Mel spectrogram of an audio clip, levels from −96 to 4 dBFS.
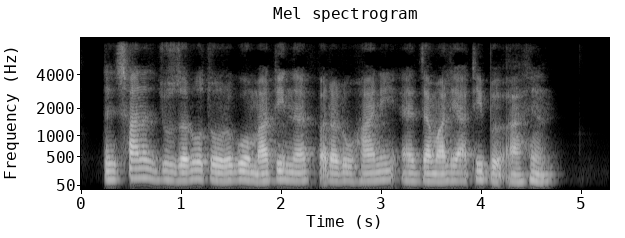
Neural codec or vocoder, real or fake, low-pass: codec, 24 kHz, 0.5 kbps, DualCodec; fake; 7.2 kHz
